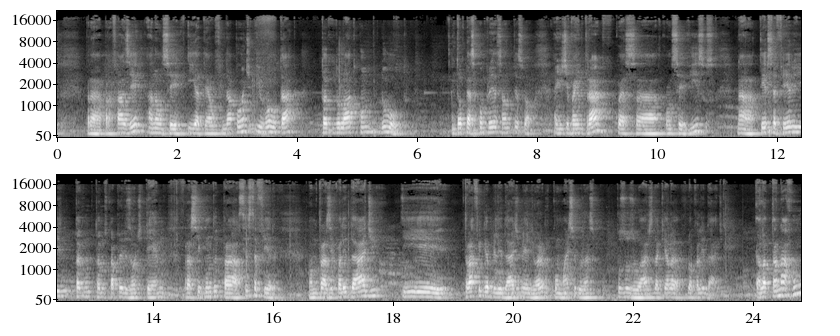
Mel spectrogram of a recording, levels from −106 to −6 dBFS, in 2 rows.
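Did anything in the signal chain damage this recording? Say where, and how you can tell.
No, nothing in the signal chain stood out as damaging this audio on listening.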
